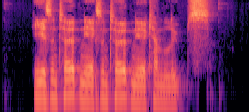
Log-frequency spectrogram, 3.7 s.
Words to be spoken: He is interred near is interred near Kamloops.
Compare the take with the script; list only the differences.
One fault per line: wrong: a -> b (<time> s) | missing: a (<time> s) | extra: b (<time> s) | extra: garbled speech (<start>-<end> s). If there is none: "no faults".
no faults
